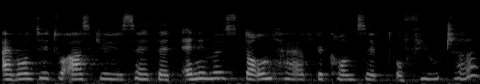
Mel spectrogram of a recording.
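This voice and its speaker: A woman's voice: a little high, steady tone, moderate pace. A woman biologist in the audience asking a short, direct question. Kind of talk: question from the floor.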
